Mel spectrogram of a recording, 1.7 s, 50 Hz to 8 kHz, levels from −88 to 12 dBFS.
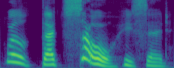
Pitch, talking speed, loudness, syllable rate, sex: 210 Hz, 170 wpm, -15 LUFS, 3.4 syllables/s, female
